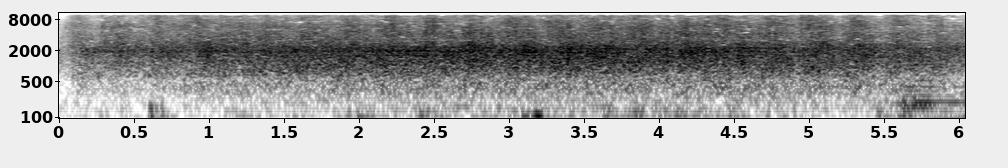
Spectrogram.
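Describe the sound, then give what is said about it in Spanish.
A crowd of people from Teruel applauds steadily for about six seconds as a tribute sent to Luis del Val, a dense, even wash of many hands clapping at a constant loud level with no voices over it. “Te mandan este beso y este aplauso muy fuerte.”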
